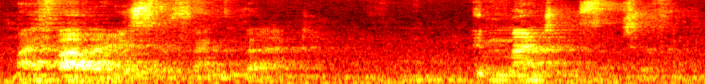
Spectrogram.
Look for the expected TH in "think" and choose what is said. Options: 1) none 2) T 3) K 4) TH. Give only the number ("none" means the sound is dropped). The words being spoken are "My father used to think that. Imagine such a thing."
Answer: 4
